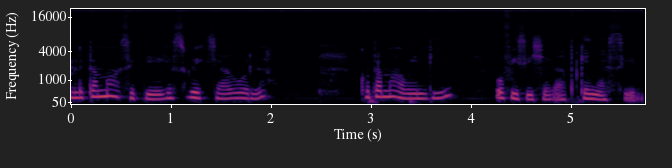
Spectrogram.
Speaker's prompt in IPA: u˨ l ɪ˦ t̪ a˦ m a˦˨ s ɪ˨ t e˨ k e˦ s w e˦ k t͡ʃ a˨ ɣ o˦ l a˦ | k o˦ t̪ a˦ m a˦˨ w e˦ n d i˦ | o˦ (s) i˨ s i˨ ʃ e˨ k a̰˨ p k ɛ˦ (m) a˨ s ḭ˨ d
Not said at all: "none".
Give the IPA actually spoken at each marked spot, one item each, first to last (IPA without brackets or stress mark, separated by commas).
f, ɲ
